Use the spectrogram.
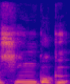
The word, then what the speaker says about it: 申告: 발음은 신고그.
